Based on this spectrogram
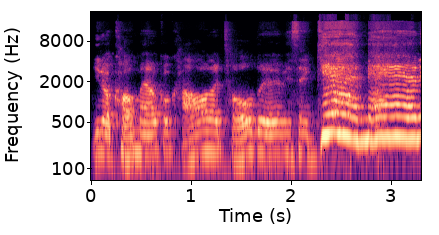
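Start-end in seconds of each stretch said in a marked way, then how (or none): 2.3-3.3 high, loud whoop of congratulations; imitated jubilant shout; uncle's cheer.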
